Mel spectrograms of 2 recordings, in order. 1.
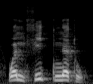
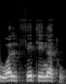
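لا يلي صوت التاء حركة. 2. يلي صوت التاء حركة. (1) "فيها عدم تحريك التاء" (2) "لا أقول والفتنة"

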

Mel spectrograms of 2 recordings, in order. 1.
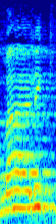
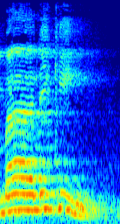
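Huruf k terakhir tidak diikuti vokal. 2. Huruf k terakhir diikuti vokal i. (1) "dikasih sukun, itu salah" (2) "kan kafnya ada kasrah"

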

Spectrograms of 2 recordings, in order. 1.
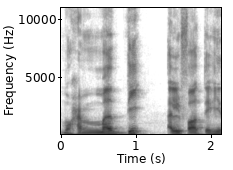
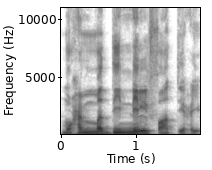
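രണ്ട് വാക്കുകളെ ഒരു പുതിയ സ്വരാക്ഷര തുടക്കം വേർതിരിക്കുന്നു. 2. രണ്ട് വാക്കുകളെ n ശബ്ദം ബന്ധിപ്പിക്കുന്നു.

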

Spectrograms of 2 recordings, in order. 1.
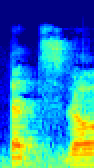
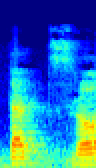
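t-এর শেষে জোরালো s-এর মতো শিস শোনা যায়। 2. t-এর শেষে জোরালো s-এর মতো শিস শোনা যায়।

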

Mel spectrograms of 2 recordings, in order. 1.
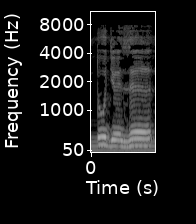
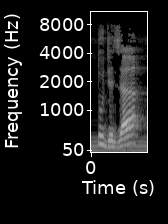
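Vokal akhirnya condong sedikit ke e. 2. Vokal akhirnya adalah bunyi a terbuka. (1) "Al-Imalah As-Sughra" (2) "Pada yang dibaca oleh jumhur alif"

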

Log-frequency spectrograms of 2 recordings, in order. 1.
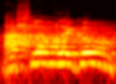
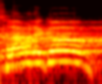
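শুরুর 'as' ধ্বনিটি পুরোপুরি উচ্চারণ করা হয়। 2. শুরুর 'as' ধ্বনিটি বাদ দেওয়া হয়। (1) "বিশুদ্ধ সালামটাও শেখে নাই" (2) "কয় সালাম আলাইকুম"

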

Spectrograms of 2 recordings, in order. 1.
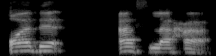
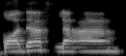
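Hentian glotal memisahkan qad dari aflaha. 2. Qad langsung menyambung ke aflaha tanpa hentian. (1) "Jadi dia sebenarnya agak susah" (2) "Sekali turun tu dah selesai habis"

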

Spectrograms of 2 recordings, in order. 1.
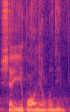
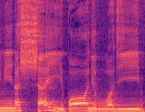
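Vokalnya terdengar seperti 'e'. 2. Vokalnya terdengar seperti 'a'. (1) "fathahnya menjadi e" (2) "Dia harus dibaca dengan fathah"

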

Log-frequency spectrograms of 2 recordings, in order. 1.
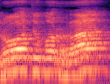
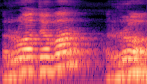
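শেষ স্বরধ্বনিটি দীর্ঘ খোলা 'aa'। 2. শেষ স্বরধ্বনিটি ছোট 'o'-এর মতো একটি শব্দ। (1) "আমরা এটা বলিনি র জবর রা, এভাবে বলিনি।" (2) "অকার যোগে"

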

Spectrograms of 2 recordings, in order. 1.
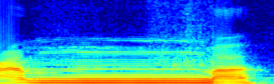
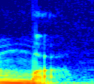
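নাসিক ধ্বনিটি বেশি সময় ধরে রাখা হয়। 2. নাসিক ধ্বনিটি দ্রুত বলা হয়, ধরে রাখা হয় না। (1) "আমরা একটু ধরে রেখে সময় দিলাম এবং চেপে ধরলাম" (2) "অনেকে দ্রুত বলি আম্মা"

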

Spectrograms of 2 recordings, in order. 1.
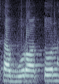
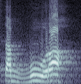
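Kata ini berakhir dengan akhiran -tun penuh. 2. Kata ini berakhir dengan bunyi h yang lembut. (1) "jangan dibaca saburatun" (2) "Jadi bacanya saburah"

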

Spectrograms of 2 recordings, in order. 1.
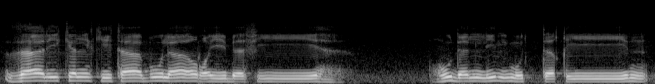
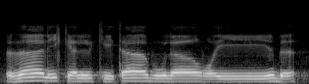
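الوقف يأتي مباشرة بعد كلمة 'fihi'. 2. الوقف يأتي مباشرة بعد كلمة 'rayb'. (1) "أو أن نقف هكذا" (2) "يمكن أن نقف هكذا ذلك الكتاب لا ريب، ثم نبدأ فيه هدى للمتقين"

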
